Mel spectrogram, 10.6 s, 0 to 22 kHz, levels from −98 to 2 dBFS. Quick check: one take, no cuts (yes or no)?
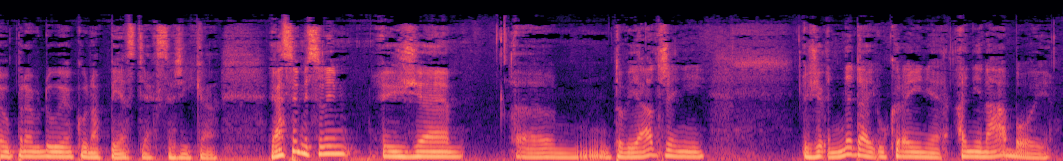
no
